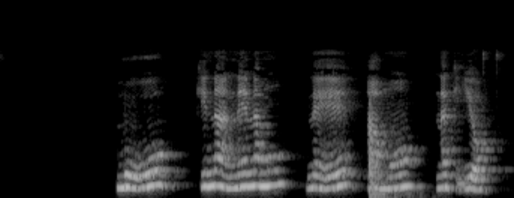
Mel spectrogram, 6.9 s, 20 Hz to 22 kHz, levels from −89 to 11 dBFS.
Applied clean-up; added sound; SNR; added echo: classical method WPE with log-MMSE.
